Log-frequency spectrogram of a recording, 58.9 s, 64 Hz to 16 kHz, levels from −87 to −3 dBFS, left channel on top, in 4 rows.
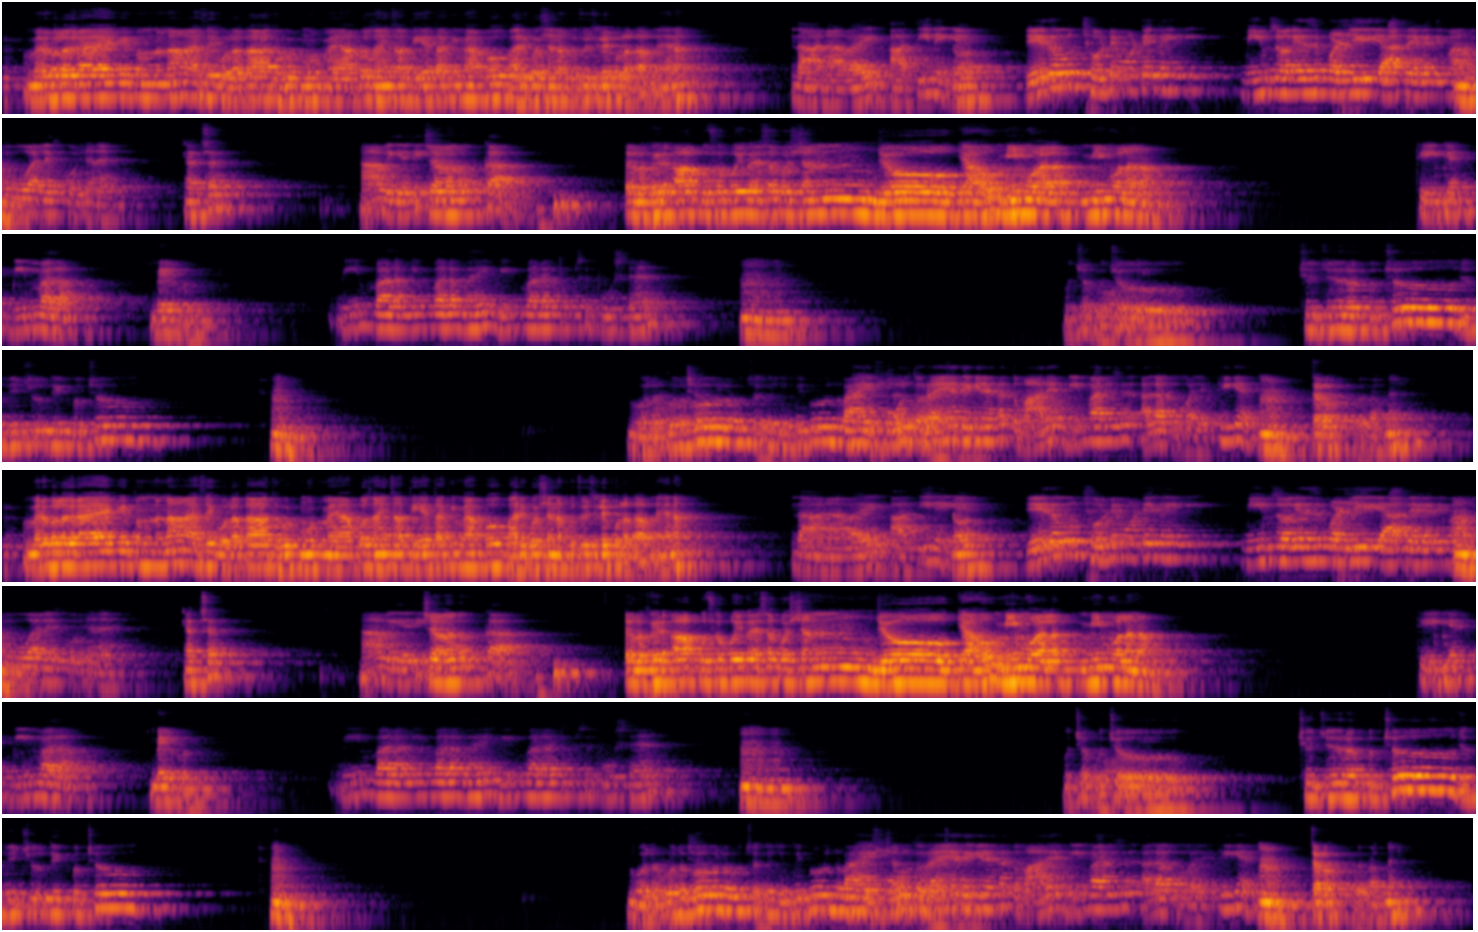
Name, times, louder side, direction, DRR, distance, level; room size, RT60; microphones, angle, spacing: voice 1, 0.2-6.8 9.5-9.8 14.5-14.8 16.5-16.9 18.3-18.4 19.0-19.5 20.3-20.4 21.0-26.4 29.1-29.2 31.0-31.4 36.9-37.4 40.1-41.3 42.5-45.6 46.9-47.2 50.5-53.9 56.8-57.1 57.3-58.3, right 2 dB, 65° right, 1 dB, 0.6 m, -28 dB
voice 2, 7.9-9.7 10.2-11.9 12.4-15.8 18.3-19.1 19.6-19.9 28.9-30.2 32.8-36.0 40.4-41.0 50.7-51.3 52.6-56.7, left 1 dB, 45° left, -2 dB, 0.5 m, -34 dB
3.7 x 3.0 x 2.3 m, 1.4 s
head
